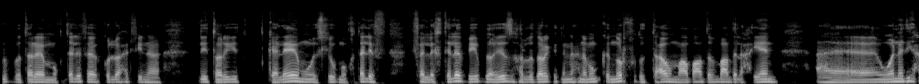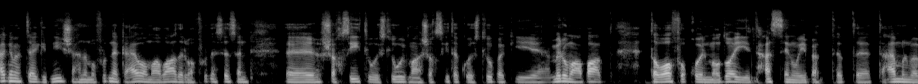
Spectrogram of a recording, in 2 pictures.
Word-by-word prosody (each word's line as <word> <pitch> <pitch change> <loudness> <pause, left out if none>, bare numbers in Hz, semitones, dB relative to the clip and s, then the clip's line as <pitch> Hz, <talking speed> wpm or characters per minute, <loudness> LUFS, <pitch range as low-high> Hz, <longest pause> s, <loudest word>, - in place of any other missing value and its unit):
بطريقة 115 +1 +2
مختلفة، 120 +4 -2
كل 115 +1 -5
واحد 115 0 -3
فينا 105 -3 -4 0.4
ليه 120 - 0
طريقة 115 +1 0 0.3
كلام 125 +5 +5
وأسلوب 115 0 -3
مختلف، 100 - -2 0.2
فالاختلاف 120 +5 +1
بيبدأ 125 -1 0
يظهر 120 -1 +1
لدرجة 120 0 +2
إن 115 - -3
إحنا 115 -1 -2
ممكن 125 -1 -2
نرفُض 130 -3 -1
التعاون 125 +2 +2
مع 105 -1 +4
بعض 120 +1 +1
في 110 - -6
بعض 115 -1 +2
الأحيان 115 +1 0 0.4
آآ، 105 +1 0
وأنا 120 +4 +3
دي 145 +1 0
حاجة 155 +2 +3
ما 145 - +3
بتعجبنيش، 130 +1 0
إحنا 110 -1 -3
المفروض 110 +7 -5
نتعاون 125 0 +1
مع 105 0 +1
بعض، 120 +2 +2
المفروض 110 +5 -6
أساسًا 115 -1 -2 0.4
آآ، 105 0 +2
شخصيتي 130 +1 +1
وأسلوبي 115 +2 -2
مع 105 -1 -1
شخصيتك 95 - -2
وأسلوبك 110 +2 -5
يعملوا 105 +5 0
مع 110 -3 +4
بعض 115 +1 +3 0.4
توافُق 125 +3 +5
والموضوع 115 +2 +2
يتحسِّن 115 +1 +2
ويبقى 105 +1 -2 0.2
الت - - -1
ت - - -9
التعامل 115 +4 0
ما 105 -2 -1
115 Hz, 175 wpm, -25 LUFS, 110-125 Hz, 0.4 s, كلام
